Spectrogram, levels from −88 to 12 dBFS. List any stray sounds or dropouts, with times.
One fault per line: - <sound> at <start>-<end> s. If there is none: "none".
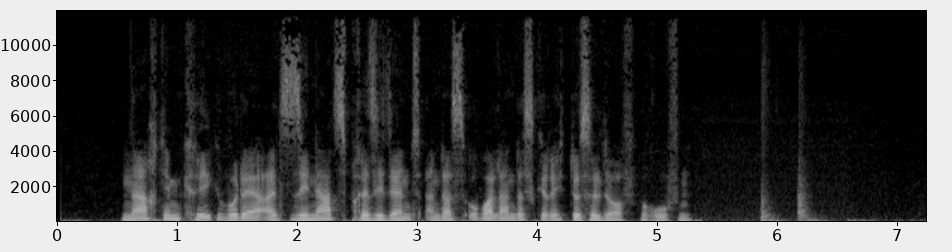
- thud at 5.9-6.5 s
